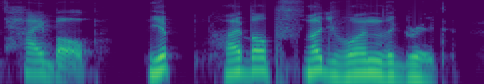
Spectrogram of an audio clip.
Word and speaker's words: Highbulp: Chapter 19 is the Broken City, and I believe it's pronounced Highbulp.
